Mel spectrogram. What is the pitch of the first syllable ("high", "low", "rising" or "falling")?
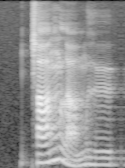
rising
